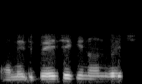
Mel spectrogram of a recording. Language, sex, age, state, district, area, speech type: Marathi, female, 18-30, Maharashtra, Nashik, urban, conversation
